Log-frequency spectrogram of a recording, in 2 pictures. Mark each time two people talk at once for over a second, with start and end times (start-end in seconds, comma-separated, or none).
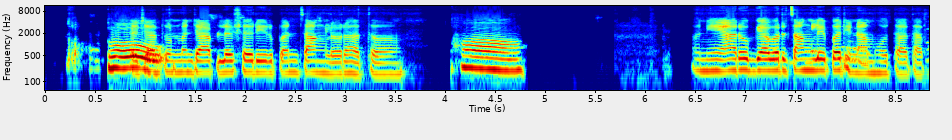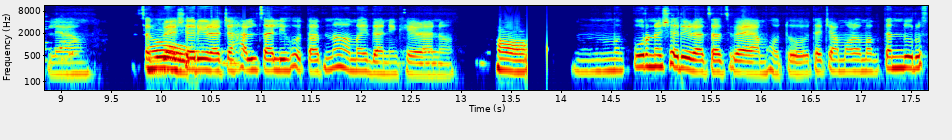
none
